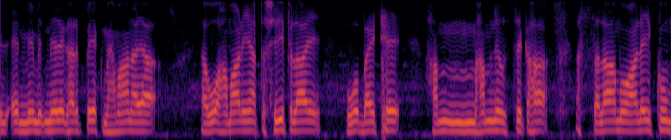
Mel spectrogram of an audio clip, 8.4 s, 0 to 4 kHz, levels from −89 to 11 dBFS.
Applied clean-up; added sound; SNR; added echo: none; none; none; none.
